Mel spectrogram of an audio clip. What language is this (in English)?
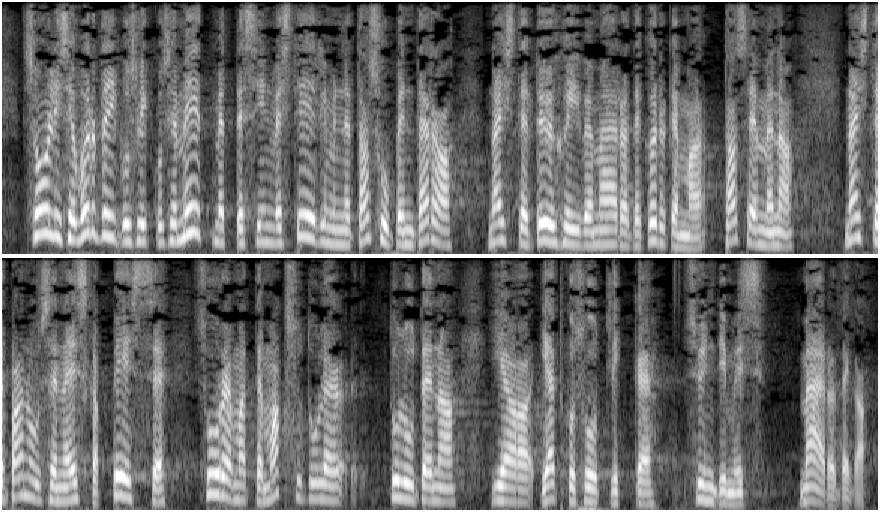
Estonian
